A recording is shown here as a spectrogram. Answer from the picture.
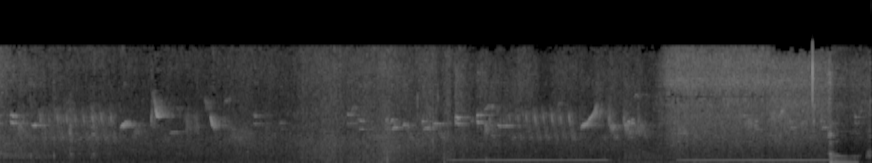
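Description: Faint outdoor ambience with scattered high bird chirps. In the second half a steady, mid-pitched single tone sounds twice, each time for about two seconds.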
